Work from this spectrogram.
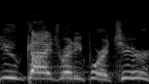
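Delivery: calling out like a shout. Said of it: "he goes".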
